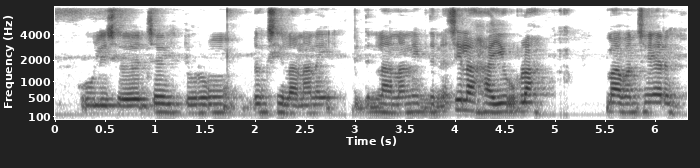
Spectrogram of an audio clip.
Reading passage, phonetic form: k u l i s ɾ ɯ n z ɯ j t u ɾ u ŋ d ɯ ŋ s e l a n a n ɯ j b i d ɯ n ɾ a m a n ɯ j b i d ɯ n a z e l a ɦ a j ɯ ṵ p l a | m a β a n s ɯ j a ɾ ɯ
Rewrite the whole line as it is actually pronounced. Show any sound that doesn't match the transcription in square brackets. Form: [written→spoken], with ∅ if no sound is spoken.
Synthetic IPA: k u l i s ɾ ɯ n [z→s] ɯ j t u ɾ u ŋ d ɯ ŋ s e l a n a n ɯ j b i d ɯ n [ɾ→l] a [m→n] a n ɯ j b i d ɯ n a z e l a ɦ a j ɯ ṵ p l a | m a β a n s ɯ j a ɾ ɯ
